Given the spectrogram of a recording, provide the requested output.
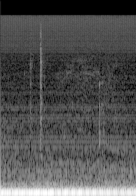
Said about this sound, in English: Truck outside.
